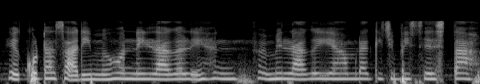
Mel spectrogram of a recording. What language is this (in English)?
Maithili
